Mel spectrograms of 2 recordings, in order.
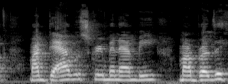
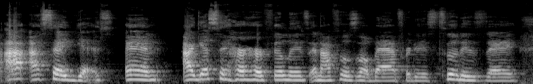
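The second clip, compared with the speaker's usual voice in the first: ordinary talk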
